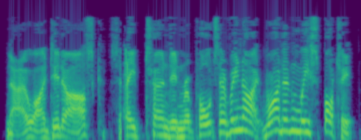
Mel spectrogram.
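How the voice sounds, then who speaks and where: A man voicing a gruff, weary middle-aged male police commander who talks in a blunt, terse way. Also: on the high side, sing-song, fairly quick, fairly bright tone, no room sound, voice pushed up. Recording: dry, slightly dull close-mic.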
